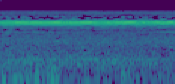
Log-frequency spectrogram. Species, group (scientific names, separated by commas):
Cyclochila australasiae, Cicadidae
